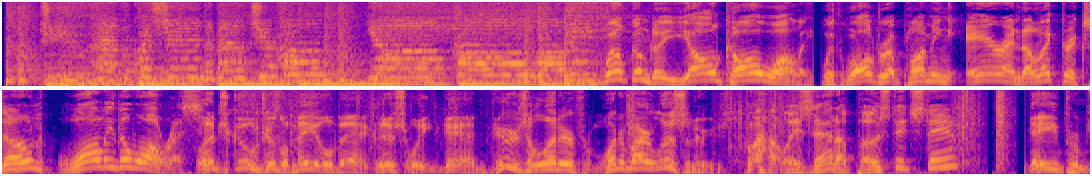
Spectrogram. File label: radio ads; Surge Protector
